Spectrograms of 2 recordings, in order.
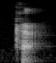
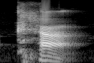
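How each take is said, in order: First: The k is plain with only faint breath. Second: The k is followed by a strong h-like rasp. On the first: The speaker calls it right. "Enteng, Pak" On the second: The speaker calls it wrong. "jadi tulisannya k h a. Ka. Salah, Pak"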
